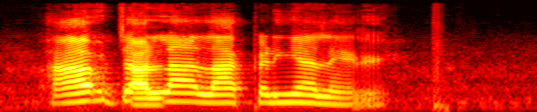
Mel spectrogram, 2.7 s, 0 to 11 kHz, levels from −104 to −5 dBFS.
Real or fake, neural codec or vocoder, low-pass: fake; codec, 24 kHz, 0.9 kbps, WavTokenizer, small release; 9.9 kHz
